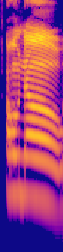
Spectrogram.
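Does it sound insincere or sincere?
insincere. It sounds flat and insincere.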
